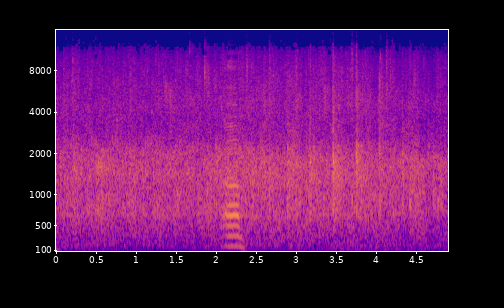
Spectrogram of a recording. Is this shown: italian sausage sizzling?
no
